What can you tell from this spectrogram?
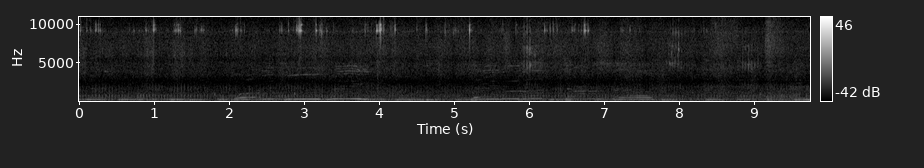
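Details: Tora, a Scottish Fold cat, wanting a little attention before a cat nap: a soft, steady low purr runs throughout with faint higher wavering tones, while a person speaks quietly nearby in a small room.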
